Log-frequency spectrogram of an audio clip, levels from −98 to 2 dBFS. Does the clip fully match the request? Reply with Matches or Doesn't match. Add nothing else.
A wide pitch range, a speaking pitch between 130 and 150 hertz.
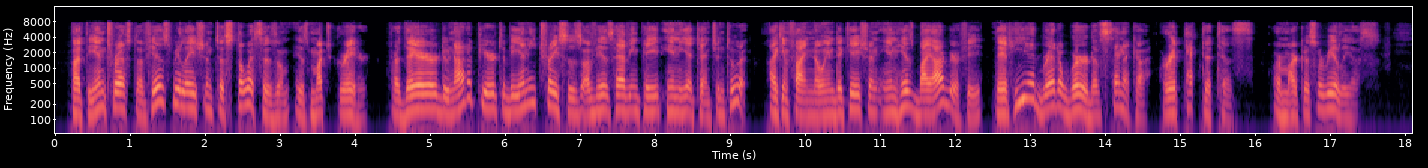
Doesn't match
